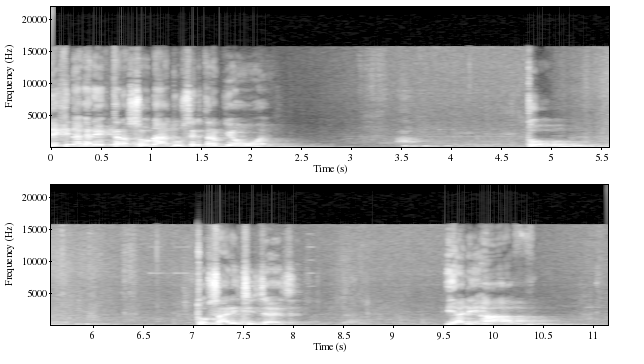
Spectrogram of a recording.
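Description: A middle-aged man speaks with feeling through a microphone.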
